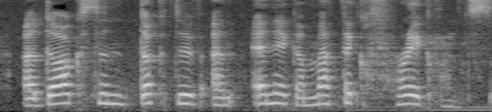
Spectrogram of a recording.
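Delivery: put-on vampire voice. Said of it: "I don't know why it needs an accent".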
